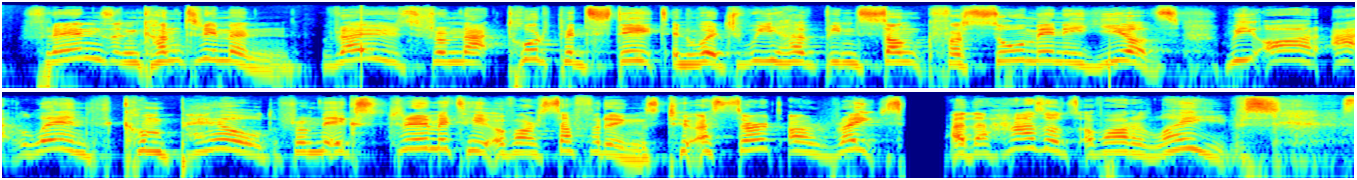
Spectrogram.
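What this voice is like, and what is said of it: Central Belt Scottish accent. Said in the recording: “can you do the accent of a Central Belt artisan weaver?”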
